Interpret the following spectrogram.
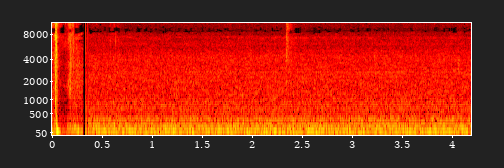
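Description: Car interior road noise while driving: a steady low rumble of tyres and engine heard from inside the cabin, with a sharp knock at the very start.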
